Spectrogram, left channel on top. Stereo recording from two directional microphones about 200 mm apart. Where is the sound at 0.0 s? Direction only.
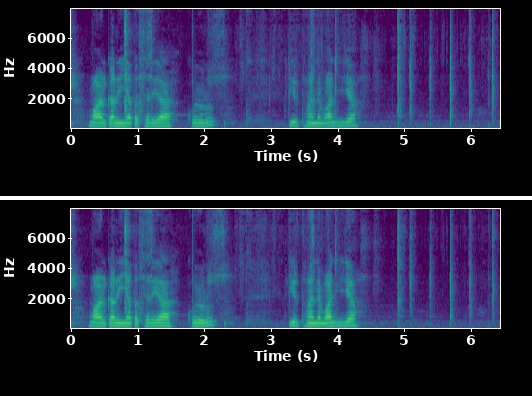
Centre (ahead or behind).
